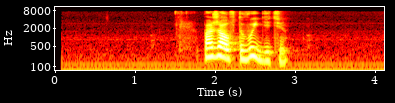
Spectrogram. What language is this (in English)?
Russian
